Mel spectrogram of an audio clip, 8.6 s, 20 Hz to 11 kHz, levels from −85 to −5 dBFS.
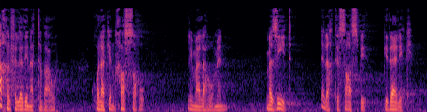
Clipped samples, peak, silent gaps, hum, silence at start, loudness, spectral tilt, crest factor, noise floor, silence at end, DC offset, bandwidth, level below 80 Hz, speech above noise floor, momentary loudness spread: under 0.1%; -10 dBFS; none; none; 0 s; -33 LUFS; -5 dB/octave; 24 dB; -58 dBFS; 0.25 s; under 0.1%; 8.8 kHz; -58 dBFS; 27 dB; 16 LU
